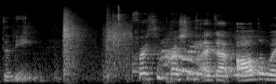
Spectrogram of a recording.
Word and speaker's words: Devine: So it's it looks like divine, but it is pronounced Devine.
